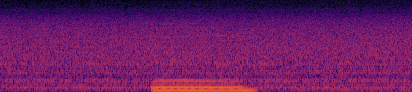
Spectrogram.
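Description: A man humming one steady, unchanging note for about a second near the middle, over a steady background hiss.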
